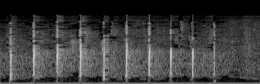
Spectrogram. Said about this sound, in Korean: 우리 축하 박수 한번 부탁합니다.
